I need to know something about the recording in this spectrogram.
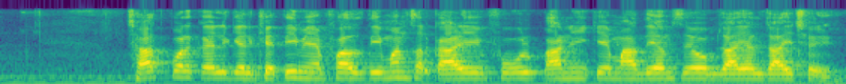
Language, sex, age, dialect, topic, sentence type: Magahi, male, 51-55, Western, agriculture, statement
